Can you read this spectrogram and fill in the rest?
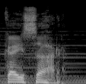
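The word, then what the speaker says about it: Caesar: Царя, который суть Цезарь, или, если правильно говорить, Кайсар, и который в старинной для Рима традиции является либо членом семьи монарха, либо младшим соправителем Августа, сиречь императора.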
